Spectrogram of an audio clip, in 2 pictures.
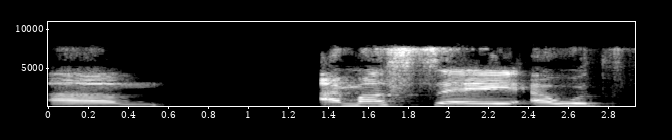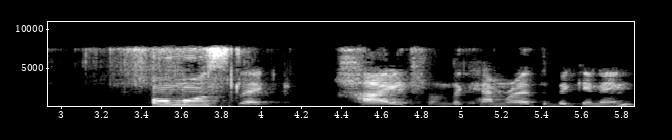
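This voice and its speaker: This woman speaks at a moderate pace in a fairly high pitch with ordinary pitch variation. Her loudness swings widely, and she leaves long, frequent pauses. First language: not English; also fluent German. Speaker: travel vlogger. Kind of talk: casual interview chat. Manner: hesitant, with fillers.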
